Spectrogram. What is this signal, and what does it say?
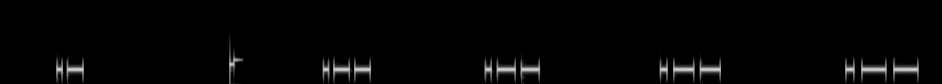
Morse code, heard as a keyed tone, about 20 wpm, spaced as for 6 wpm, 700 Hz. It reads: A WWWW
